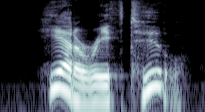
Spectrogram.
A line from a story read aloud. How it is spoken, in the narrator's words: Jesse exclaimed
